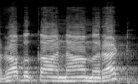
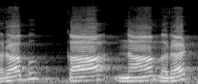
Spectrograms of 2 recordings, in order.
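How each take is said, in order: First: "رب کا نام رٹ" run together as one phrase; "رب کا نام رٹ" in one connected flow; fluent reading. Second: "رب کا نام رٹ" with a gap after "رب"; "رب", pause, then "کا نام رٹ" spaced out; word-by-word reading. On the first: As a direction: read "رب کا نام رٹ" straight through without breaks. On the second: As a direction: separate each word of "رب کا نام رٹ" for learners. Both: Shown as a demonstration. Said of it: "اب اس کو روانے پڑھتے ہیں".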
